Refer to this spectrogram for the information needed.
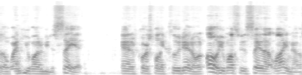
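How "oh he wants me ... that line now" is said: plain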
